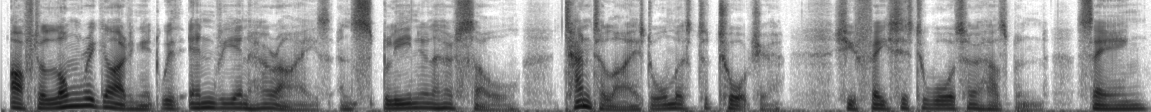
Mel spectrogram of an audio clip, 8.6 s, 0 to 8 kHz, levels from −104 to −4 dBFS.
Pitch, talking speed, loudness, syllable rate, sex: 100 Hz, 160 wpm, -20 LUFS, 5.0 syllables/s, male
